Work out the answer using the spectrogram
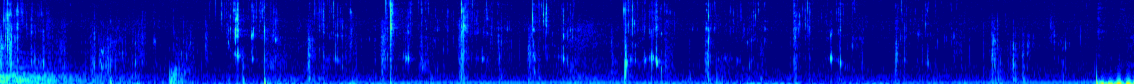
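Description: Faint, close-miked chewing of Icelandic hangikjöt (hanged meat): soft mouth clicks about every half second, dying away about six seconds in, over a low steady hum.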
